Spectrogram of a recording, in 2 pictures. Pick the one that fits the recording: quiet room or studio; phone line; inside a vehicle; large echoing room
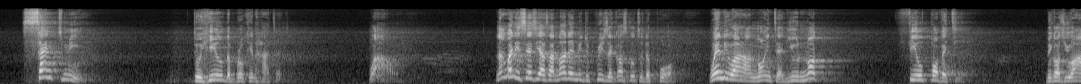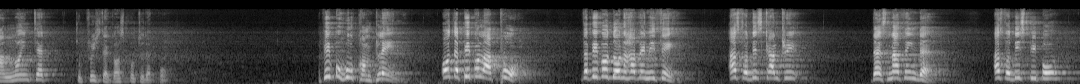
large echoing room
